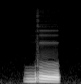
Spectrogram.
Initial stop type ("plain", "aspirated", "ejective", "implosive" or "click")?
plain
